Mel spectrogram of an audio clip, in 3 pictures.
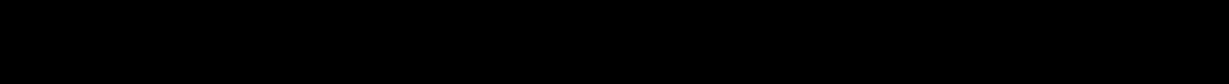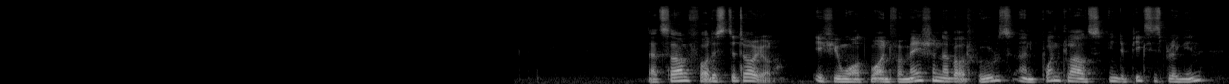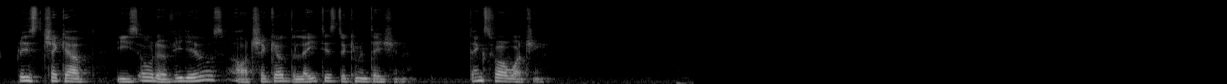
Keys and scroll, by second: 0.0-4.1 typing, 5.2-10.5 typing, 12.4 typing, 13.7 w, 14.7 w, 15.0 space, 16.9 w, 17.4 w, 17.5 space.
